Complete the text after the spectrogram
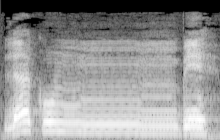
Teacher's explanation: We have a meme sakin followed by a ba. Once again, we're going to have an ikhfa, and there will be a ghunna.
